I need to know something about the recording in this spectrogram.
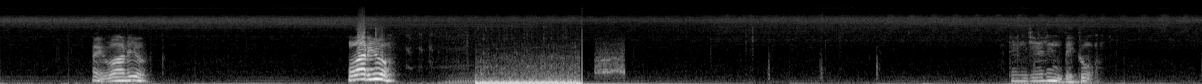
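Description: A young man speaks briefly into a microphone with animation.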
